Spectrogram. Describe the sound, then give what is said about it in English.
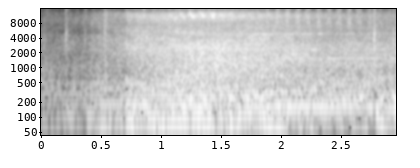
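A steady, loud mechanical roar of police surveillance helicopters passing overhead a cordoned-off street area, with a low throbbing hum beneath broad rushing noise that swells after a moment and stays strong throughout. “The whole area has been cordoned off and is crawling with cops and surveillance choppers.”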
